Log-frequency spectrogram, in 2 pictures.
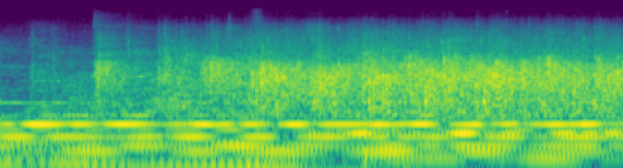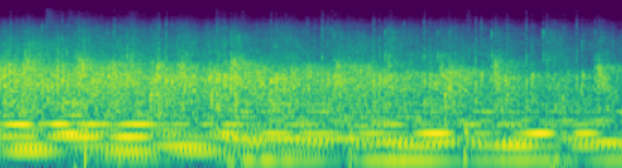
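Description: Soft background music of sustained, slowly changing chords, with a soft noisy wash over it from about a second in that fades near the end.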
